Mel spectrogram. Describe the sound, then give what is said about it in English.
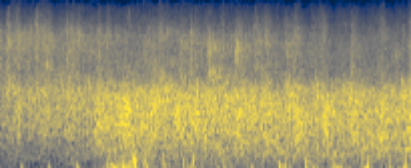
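Loud audience applause welcoming a guest speaker, an entertainment executive, at a talk: a dense, continuous roar of many hands clapping, steady and even from start to finish. “Let's show him your appreciation by giving him a hand and welcoming him.”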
